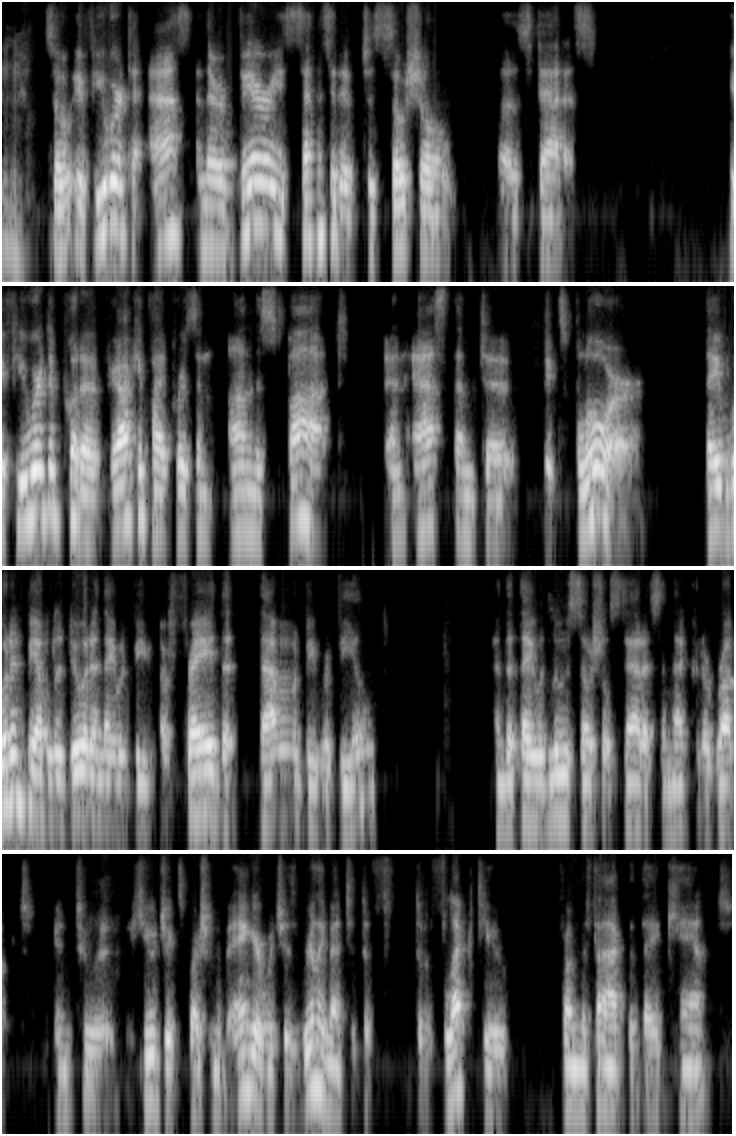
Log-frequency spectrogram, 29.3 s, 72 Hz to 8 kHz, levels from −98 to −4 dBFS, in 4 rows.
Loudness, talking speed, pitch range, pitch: -24 LUFS, 160 wpm, 115-155 Hz, 130 Hz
